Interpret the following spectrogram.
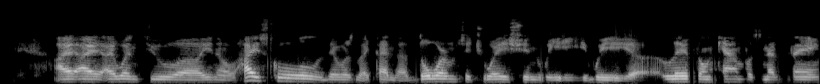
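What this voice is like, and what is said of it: Slight Kazakh accent in English. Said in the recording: “I've got a little bit of an accent. I'm clearly not from America, you know, and I'm from Kazakhstan”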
